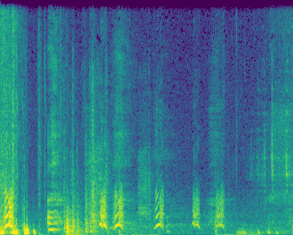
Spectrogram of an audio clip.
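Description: A dog shut inside a house barks and yelps in a series of short, uneven bursts, loud at first and then softer, with brief pauses between each call.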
